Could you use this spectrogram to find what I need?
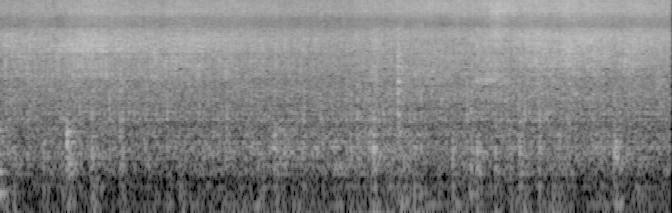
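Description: A metal fork and spatula scrape and tap against a pan.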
